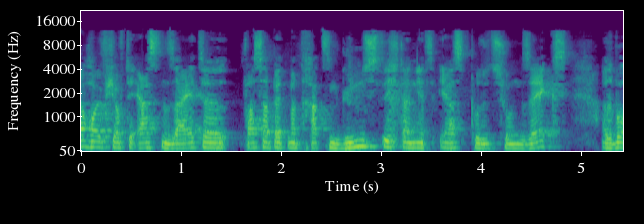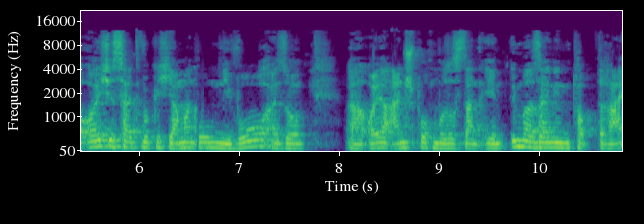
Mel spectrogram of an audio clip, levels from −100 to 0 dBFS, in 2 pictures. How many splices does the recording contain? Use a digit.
1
